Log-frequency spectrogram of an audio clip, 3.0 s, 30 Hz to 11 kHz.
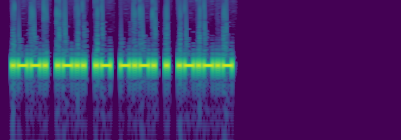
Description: Morse code, heard as a keyed tone, about 50 wpm, 700 Hz. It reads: PLACE.
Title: Sentences from Top 1600 Words 50wpm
